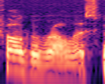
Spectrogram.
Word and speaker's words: Faugerolas: My name is Faugerolas, just F-A-U-G-E-R-O-L-A-S. – Faugerolas, Marie-Ange Faugerolas.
